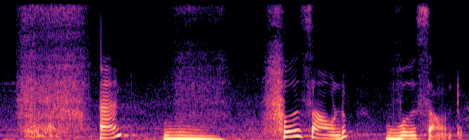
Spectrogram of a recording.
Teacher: So this sound or these sounds is produced by using the 2 parts, which means the lips and the teeth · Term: labiodental sounds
